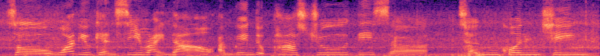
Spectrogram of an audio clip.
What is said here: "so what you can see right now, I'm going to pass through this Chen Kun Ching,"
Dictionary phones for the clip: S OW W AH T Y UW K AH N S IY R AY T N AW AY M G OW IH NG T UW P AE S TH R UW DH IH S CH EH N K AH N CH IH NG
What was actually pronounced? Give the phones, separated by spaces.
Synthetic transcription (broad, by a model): S OW W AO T Y UW K AH N S IY R AY T N AW AY M G OW IH NG T UW P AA S T R UW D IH S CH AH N K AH N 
